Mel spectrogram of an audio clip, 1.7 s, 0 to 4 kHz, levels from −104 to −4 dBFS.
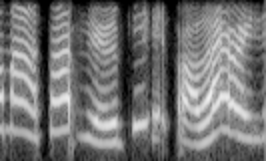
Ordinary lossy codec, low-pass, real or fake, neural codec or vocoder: Opus, 24 kbps; 3.6 kHz; fake; autoencoder, 44.1 kHz, a latent of 192 numbers a frame, MeloTTS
